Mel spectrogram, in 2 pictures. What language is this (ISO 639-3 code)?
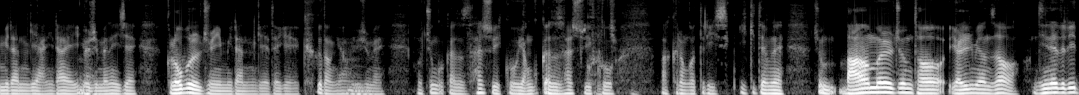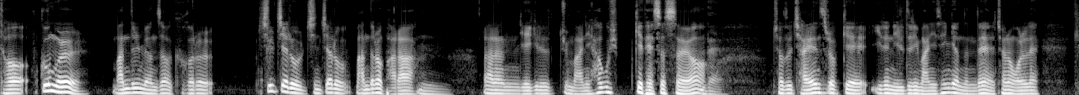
kor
